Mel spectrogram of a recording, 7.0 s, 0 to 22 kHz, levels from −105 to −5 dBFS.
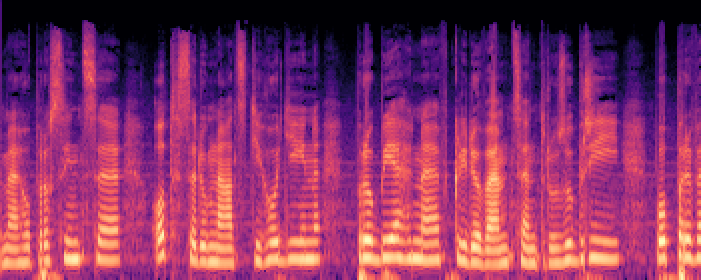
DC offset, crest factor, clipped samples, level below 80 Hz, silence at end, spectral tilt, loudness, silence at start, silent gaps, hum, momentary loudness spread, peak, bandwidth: under 0.1%; 16 dB; under 0.1%; -32 dBFS; 0 s; -6 dB/octave; -16 LUFS; 0 s; none; none; 8 LU; 0 dBFS; 14.5 kHz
